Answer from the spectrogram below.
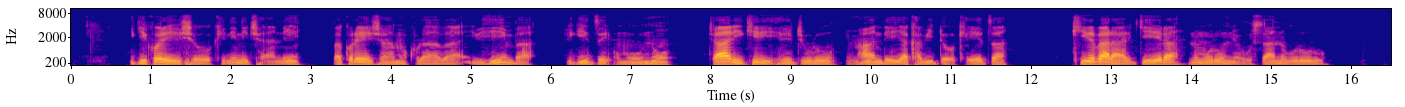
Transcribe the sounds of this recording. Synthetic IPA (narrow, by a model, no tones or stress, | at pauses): iɡiko̞ɾe̞ːʃo̞kʰininit͡ʃa̰ːne̞ | βako̞ɾe̞ʃamukʰuɾaβaiβiɦiːmba̰ | vḭɡize̞̰ʔṵmuːn̥hu | t͡ʃaːɾikʰiɾiɦe̞ːd͡ʒuɾuim̥haːnde̞jakaβido̞̰kʰe̞ːza | kʰiɾeβaɾaɡeɾanumuɾumɲo̰ṵsanuβuɾuɾu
